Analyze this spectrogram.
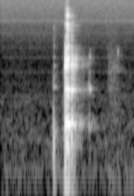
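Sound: burp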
